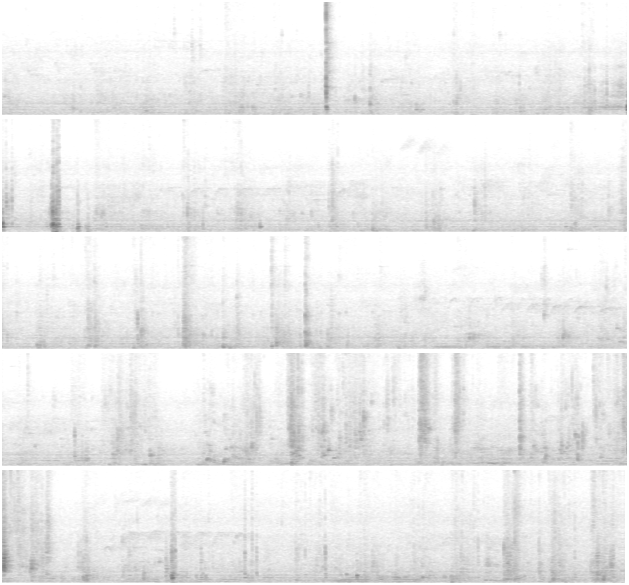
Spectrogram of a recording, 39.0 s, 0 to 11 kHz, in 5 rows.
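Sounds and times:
ladle scooping water: 0:22.5 - 0:34.5
water poured into stone basin: 0:26.3 - 0:29.4, 0:30.0 - 0:32.0
footsteps on gravel: 0:31.2 - 0:39.0.

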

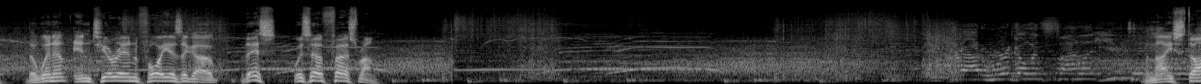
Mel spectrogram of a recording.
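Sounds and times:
music playing: 0:00.0 - 0:09.6
crowd noise: 0:00.0 - 0:12.0.

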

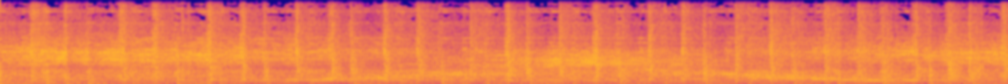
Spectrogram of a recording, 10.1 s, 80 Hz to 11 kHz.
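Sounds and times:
melody of held notes: 0:01.9 - 0:08.8.

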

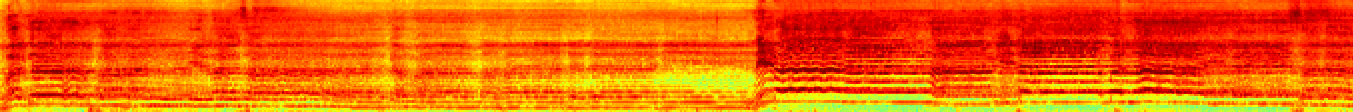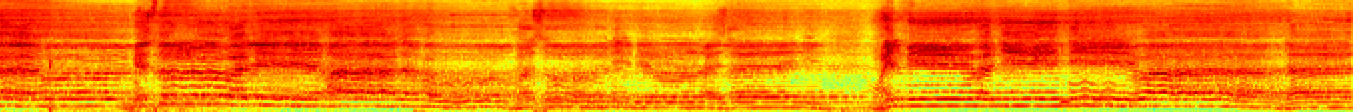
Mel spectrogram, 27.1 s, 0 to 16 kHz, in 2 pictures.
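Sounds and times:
men chanting through microphones: 0:00.0 - 0:27.0.

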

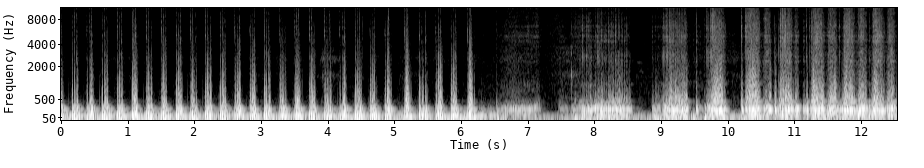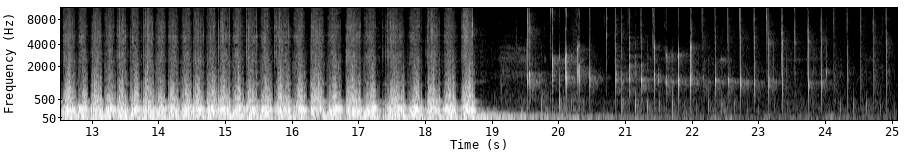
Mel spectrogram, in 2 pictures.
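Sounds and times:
fingers scratching on microphone: 0:00.7 - 0:18.8.

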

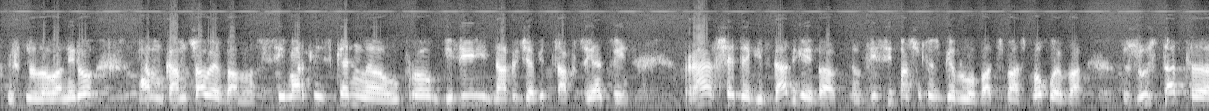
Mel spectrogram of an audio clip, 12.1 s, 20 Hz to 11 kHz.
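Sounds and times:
man speaking over telephone: 0:00.0 - 0:12.0.

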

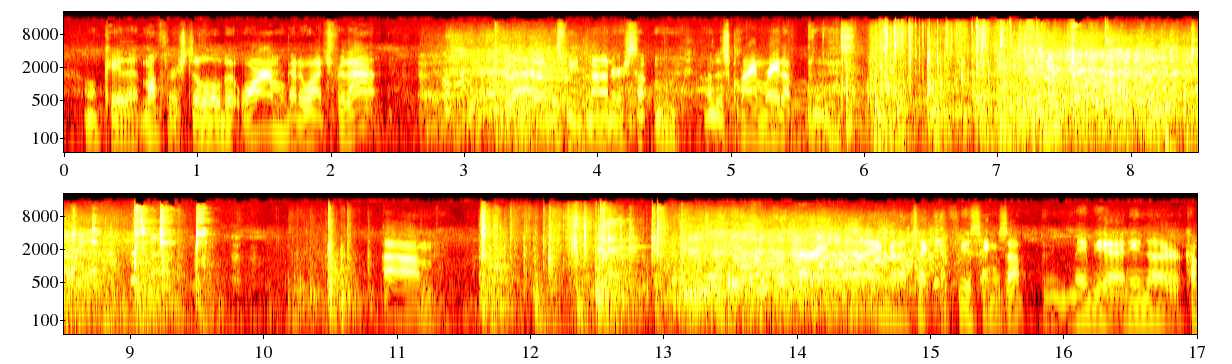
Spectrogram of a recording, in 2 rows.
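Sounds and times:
audience laughing: 0:02.7 - 0:04.2, 0:06.9 - 0:09.9, 0:13.0 - 0:15.6
metal parts clattering to floor: 0:05.8 - 0:10.7, 0:11.6 - 0:13.2.

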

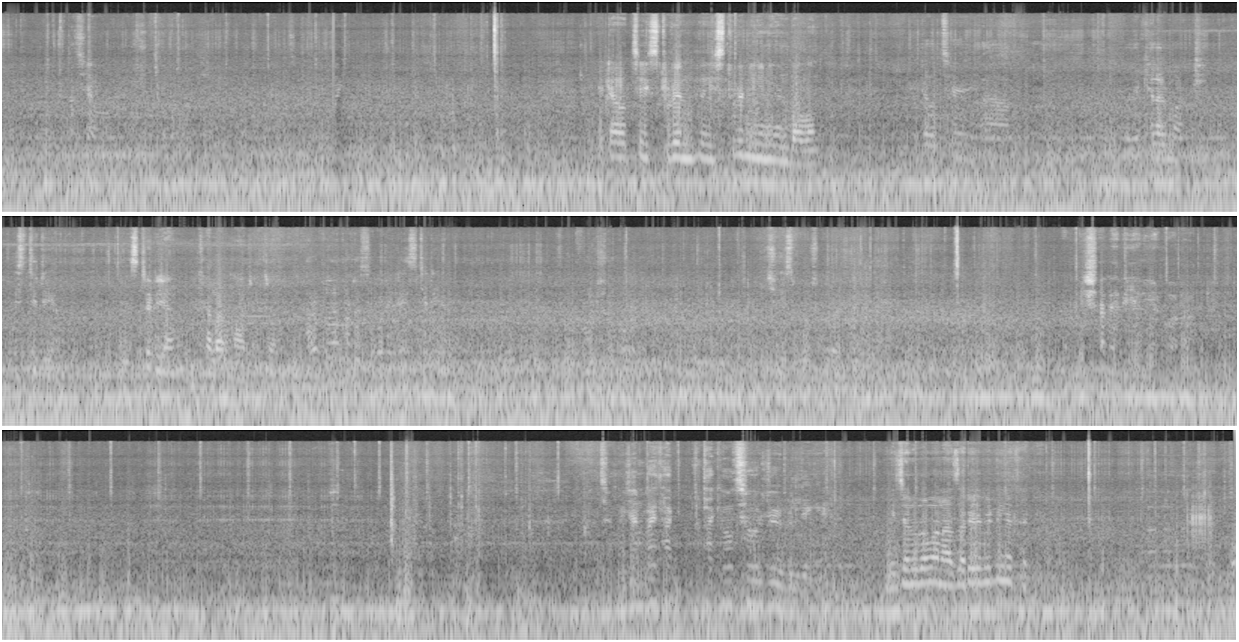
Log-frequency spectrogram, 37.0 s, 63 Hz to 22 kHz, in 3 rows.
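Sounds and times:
car engine and tyre rumble: 0:00.0 - 0:37.0
scattered clicks: 0:00.0 - 0:37.0.

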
